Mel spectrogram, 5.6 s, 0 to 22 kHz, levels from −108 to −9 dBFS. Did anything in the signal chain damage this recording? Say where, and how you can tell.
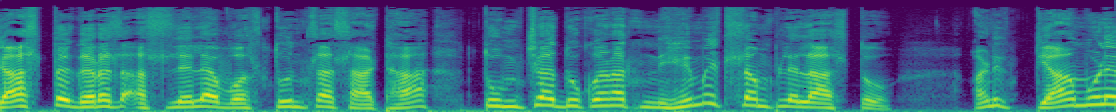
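Yes. The codec stage caused pre-echo. At 2.41 s an attack has a short hiss, about 16 dB above the quiet, smeared 15 ms ahead of it. Noise sized for the loud attack fills its whole transform block. That fits a 26 ms block without short-block switching.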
